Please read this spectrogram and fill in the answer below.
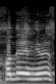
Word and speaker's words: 허드렛일: 자, 얘 발음을 해보면 된 소리 니은 하나, 니은 두 개 중에 어떤 경우에 해당이 되나요? 그렇죠. 니은 그렇죠. 허드렛일 이렇게 되는 거죠.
